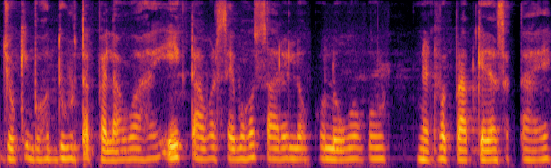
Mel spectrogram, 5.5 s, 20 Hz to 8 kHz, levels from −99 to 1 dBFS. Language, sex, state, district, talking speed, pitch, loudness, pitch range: Hindi, female, Uttar Pradesh, Jyotiba Phule Nagar, 240 wpm, 190 Hz, -19 LUFS, 180-195 Hz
